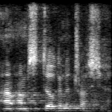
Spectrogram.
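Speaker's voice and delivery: low, soft plea to God; softly confiding in the Lord; quiet prayer. Acted. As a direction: drop into a hushed, trusting lament. Psalmist's quiet prayer amid lament.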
